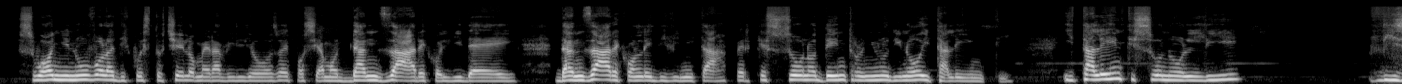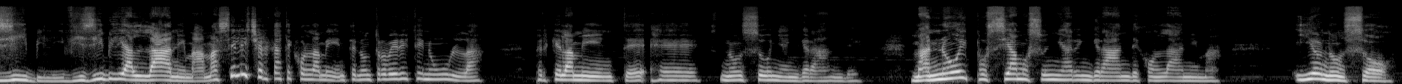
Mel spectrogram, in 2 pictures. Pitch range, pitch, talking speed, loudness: 170-215 Hz, 195 Hz, 130 wpm, -16 LUFS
